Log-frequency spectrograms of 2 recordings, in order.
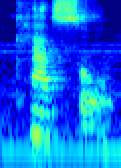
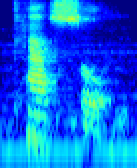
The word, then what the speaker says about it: castle: next one castle castle we don't pronounce the t okay the t is silent so we say castle castle the next one fire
